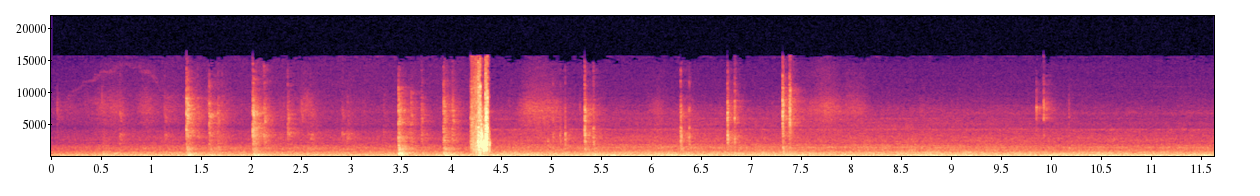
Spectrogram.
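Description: Typing on a computer keyboard: scattered keystrokes, with one louder click a little over four seconds in, over a steady low hum.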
